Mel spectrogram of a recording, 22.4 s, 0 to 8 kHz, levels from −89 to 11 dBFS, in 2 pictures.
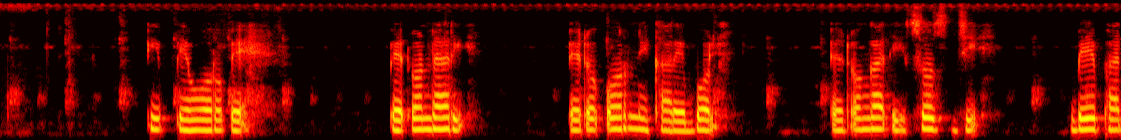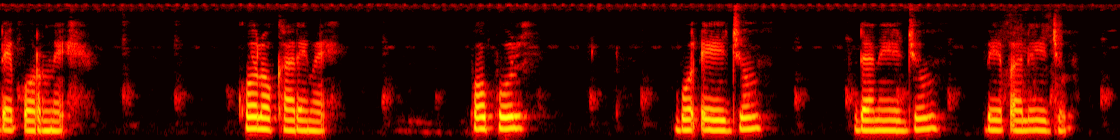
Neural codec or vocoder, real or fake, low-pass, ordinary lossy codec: vocoder, 44.1 kHz, 128 mel bands every 256 samples, BigVGAN v2; fake; 7.2 kHz; AAC, 48 kbps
